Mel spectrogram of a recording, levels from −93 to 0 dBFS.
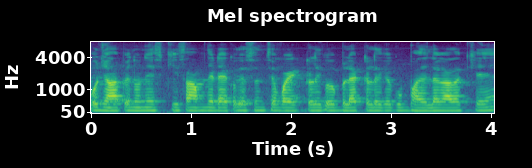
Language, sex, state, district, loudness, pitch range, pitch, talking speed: Hindi, male, Haryana, Rohtak, -20 LUFS, 125-130 Hz, 125 Hz, 250 wpm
